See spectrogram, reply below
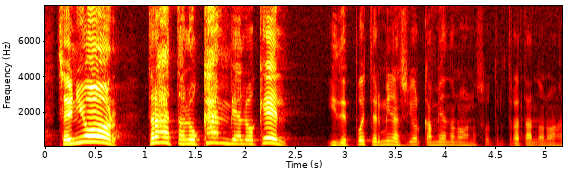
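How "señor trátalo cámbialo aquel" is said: loud, pushy plea to the Lord; demanding prayer. Retold or imitated. Believers loudly demanding God change someone else. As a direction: cry out at God to fix the other one. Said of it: "oramos por alguien y decimos".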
